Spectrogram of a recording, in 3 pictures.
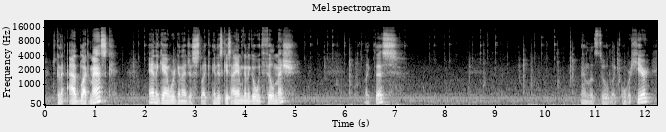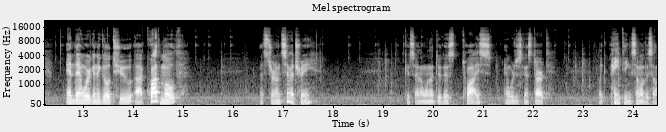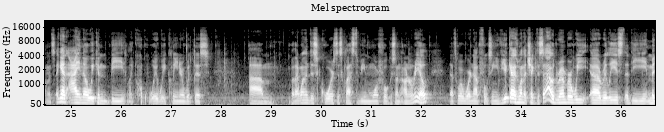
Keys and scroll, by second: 1.3 4, 9.0 1, 10.6 4, 11.4 1, 12.5 4, 13.0 ctrl+z, 27.2 ctrl+z.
